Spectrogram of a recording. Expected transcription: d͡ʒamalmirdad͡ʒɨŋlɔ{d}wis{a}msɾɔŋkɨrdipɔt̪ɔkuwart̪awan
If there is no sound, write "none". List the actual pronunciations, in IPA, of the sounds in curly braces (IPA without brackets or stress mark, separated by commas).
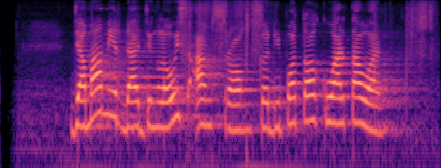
none, a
